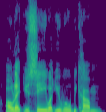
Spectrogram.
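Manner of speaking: usual speaking voice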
